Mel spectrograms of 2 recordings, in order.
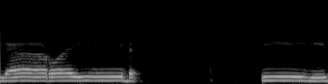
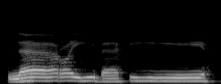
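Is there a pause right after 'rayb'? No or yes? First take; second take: yes; no. First: Rayb ends without a vowel, then a pause. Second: Rayb flows on with its final vowel, no pause. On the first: "if I'm going to pause to take a breath" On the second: "The ba in ريب has a fatha. I pronounced the ba"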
